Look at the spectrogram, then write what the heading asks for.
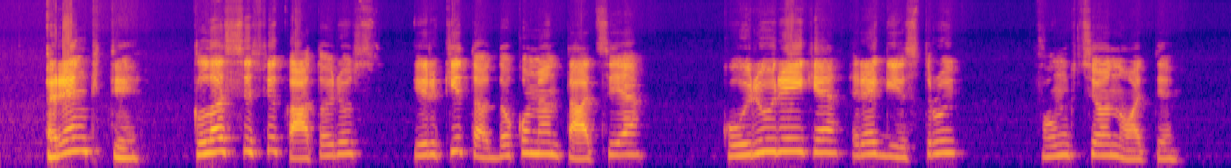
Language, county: Lithuanian, Panevėžys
